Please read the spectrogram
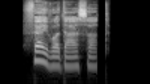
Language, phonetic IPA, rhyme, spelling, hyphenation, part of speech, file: Hungarian, [ˈfɛjvɒdaːsɒt], -ɒt, fejvadászat, fej‧va‧dá‧szat, noun, Hu-fejvadászat.ogg
- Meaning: 1. headhunting (the act of hunting and beheading humans) 2. headhunting, executive search (recruitment of senior personnel)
